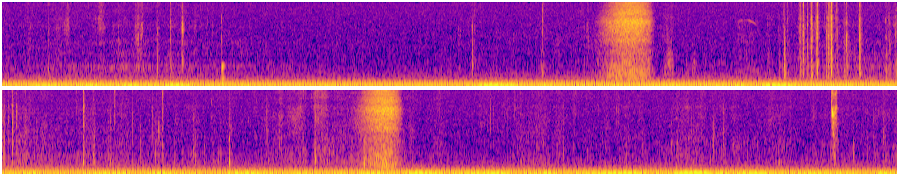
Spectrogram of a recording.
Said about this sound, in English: Ooh, the cards are having a hard time shuffling. So interesting. One more time.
